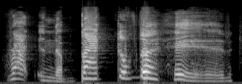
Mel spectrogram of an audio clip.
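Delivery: usual speaking voice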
